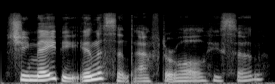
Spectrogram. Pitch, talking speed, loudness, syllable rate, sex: 180 Hz, 175 wpm, -17 LUFS, 4.3 syllables/s, female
